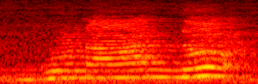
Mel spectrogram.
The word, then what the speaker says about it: गुणान्: वक्तुं के बाद में गुणान ऐसा पूरा नहीं करना है। न के नीचे देखो हलंत लगाए कि नहीं लगा है ना, तो आधा उच्चारण करेंगे।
